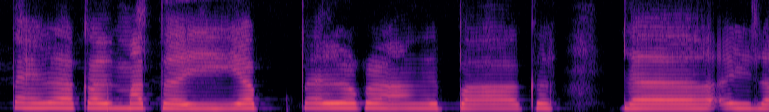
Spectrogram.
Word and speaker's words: طیب: طیب بولا کریں, طیب طیب کر رہے ہوتے ہیں, صحیح تلفظ ہے طیب.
